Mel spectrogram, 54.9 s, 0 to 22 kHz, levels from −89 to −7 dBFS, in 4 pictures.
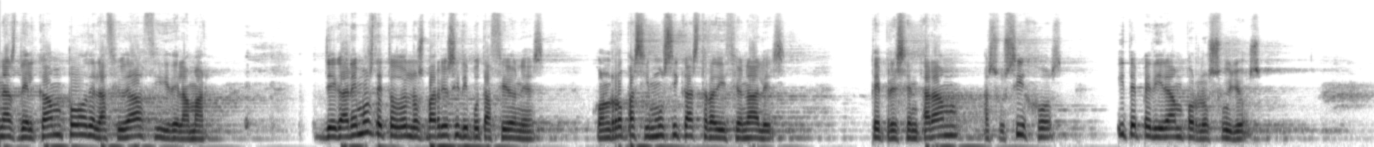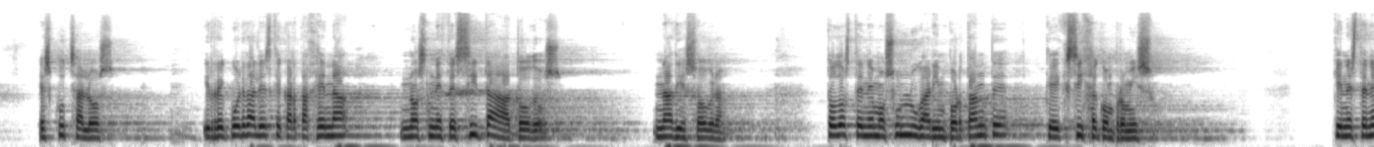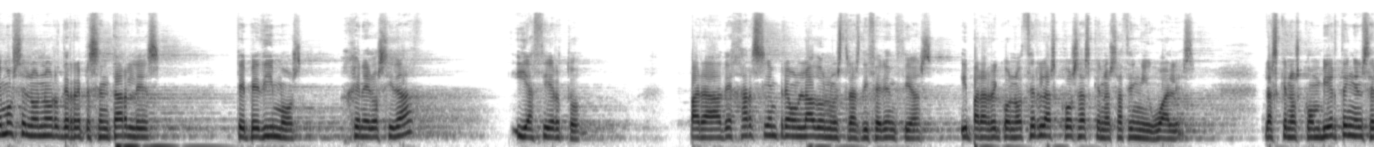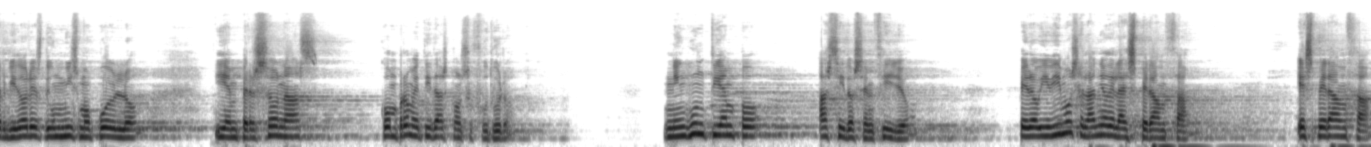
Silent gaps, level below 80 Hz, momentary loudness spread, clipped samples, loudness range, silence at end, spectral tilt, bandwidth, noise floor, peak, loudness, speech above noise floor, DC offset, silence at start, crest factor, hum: none; -58 dBFS; 15 LU; under 0.1%; 4 LU; 0 s; -4.5 dB/octave; 16.5 kHz; -79 dBFS; -6 dBFS; -22 LUFS; 58 dB; under 0.1%; 0 s; 18 dB; none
